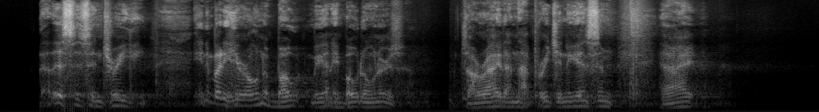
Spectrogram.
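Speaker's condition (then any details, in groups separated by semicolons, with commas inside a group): Laryngeal cancer after radiation; still affected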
